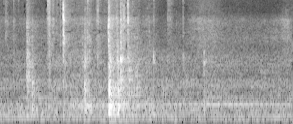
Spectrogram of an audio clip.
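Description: A few soft clicks and rustles of wicker baskets being handled on a chrome wire shelf, bunched in the first second, over quiet room tone.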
